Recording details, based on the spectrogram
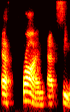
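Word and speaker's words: f′(c): of f of C it's F Prime at C that's how we pronounce that symbol so we say F Prime at C I will probably start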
